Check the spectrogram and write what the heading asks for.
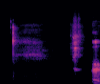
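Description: A soft, airy rush of breath lasting under a second, followed by a brief sharp click just before a man starts to speak.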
